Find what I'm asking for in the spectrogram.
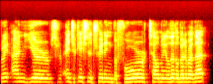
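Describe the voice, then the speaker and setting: A man's voice: high voice, completely flat delivery, fairly quick, clear, resonant tone, dull audio. A man hosting a podcast interview, asking questions in a friendly, affirming way with loose fillers. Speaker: podcast host.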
